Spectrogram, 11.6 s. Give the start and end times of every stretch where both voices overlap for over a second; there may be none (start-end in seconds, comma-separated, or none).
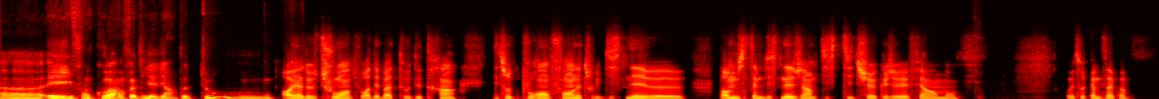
none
